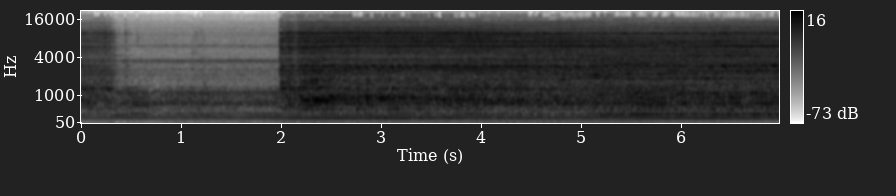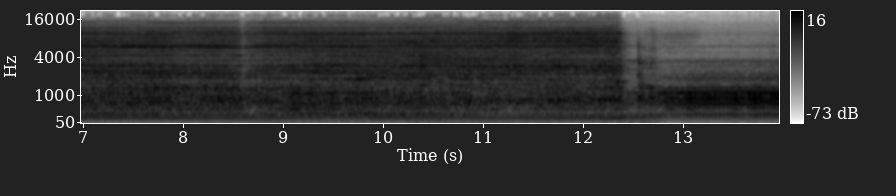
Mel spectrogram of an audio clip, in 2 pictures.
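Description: A woodturning tool held in a sharpening jig clamped on a bar is ground against a sharpening stone, a continuous loud abrasive hiss that starts abruptly, holds steady for about ten seconds, then stops.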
